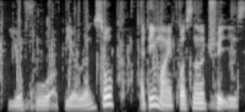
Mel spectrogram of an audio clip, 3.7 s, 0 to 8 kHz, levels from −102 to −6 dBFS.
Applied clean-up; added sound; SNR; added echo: classical method spectral subtraction.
